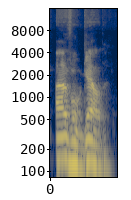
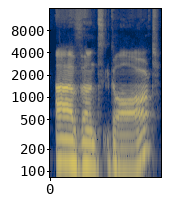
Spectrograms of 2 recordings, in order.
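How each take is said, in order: First: It is said with a French accent. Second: It is said with an English accent. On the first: "In French" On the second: "and in English"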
